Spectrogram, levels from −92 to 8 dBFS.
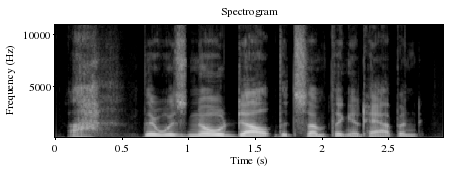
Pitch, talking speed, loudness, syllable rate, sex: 95 Hz, 185 wpm, -19 LUFS, 6.1 syllables/s, male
